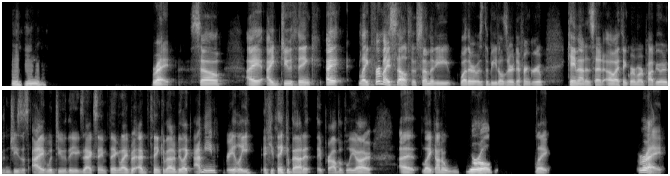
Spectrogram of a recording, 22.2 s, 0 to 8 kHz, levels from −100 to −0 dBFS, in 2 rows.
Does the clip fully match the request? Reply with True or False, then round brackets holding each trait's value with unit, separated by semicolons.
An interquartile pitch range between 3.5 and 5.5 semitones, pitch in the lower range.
True (3.8 semitones; 115 Hz)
